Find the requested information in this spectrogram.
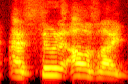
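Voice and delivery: usual speaking voice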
